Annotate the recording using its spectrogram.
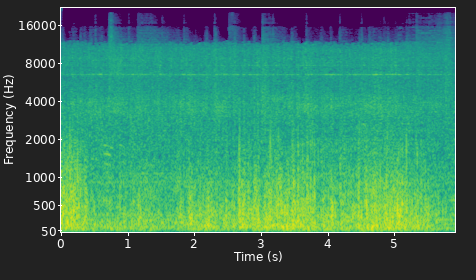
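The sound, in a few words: helicopter flying at Nelong helipad rescue operation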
